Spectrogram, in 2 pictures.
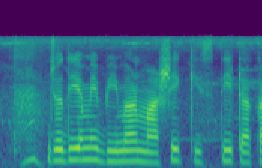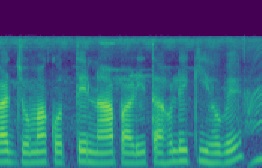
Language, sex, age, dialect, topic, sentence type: Bengali, female, 18-24, Rajbangshi, banking, question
